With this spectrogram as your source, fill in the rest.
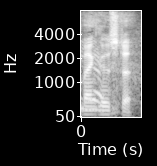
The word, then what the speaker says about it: Mangusta: That is a Mangusta. Did I say it right? Mangusta.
